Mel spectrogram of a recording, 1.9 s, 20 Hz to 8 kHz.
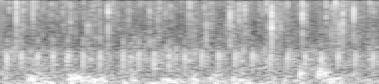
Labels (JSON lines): {"label": "biophony, rattle", "recorder": "SoundTrap 500"}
